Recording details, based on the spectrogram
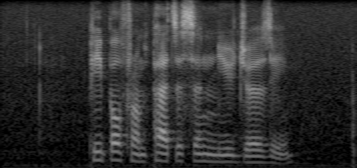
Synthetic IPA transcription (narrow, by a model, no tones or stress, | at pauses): pʰiːpəlˠfɹɔ̃mpʰatɪsə̃nːjuːd͡ʒɜːzi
